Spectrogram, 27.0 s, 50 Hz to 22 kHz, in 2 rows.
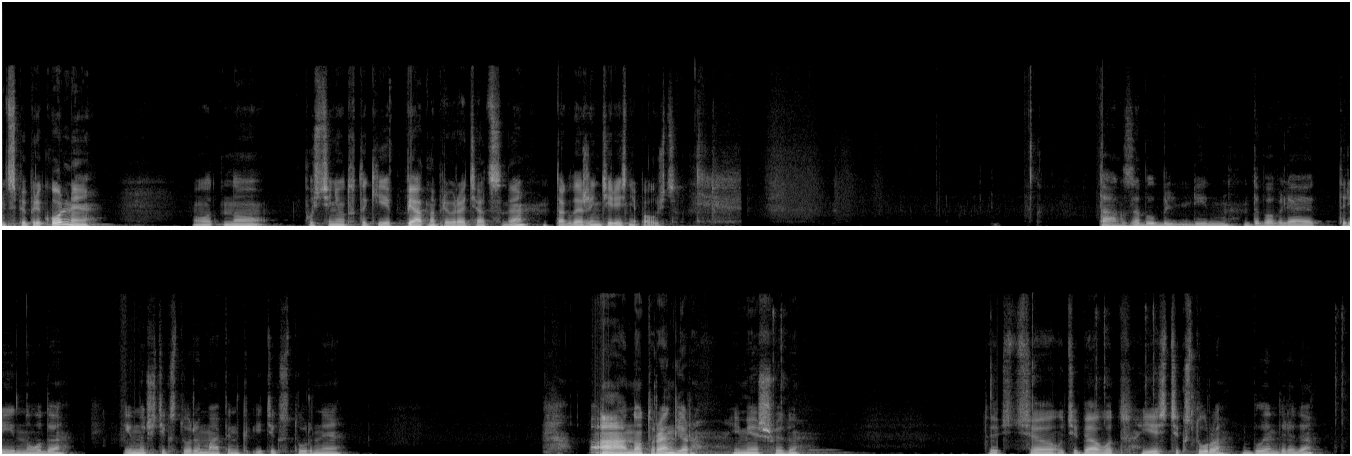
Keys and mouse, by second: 24.3 click.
